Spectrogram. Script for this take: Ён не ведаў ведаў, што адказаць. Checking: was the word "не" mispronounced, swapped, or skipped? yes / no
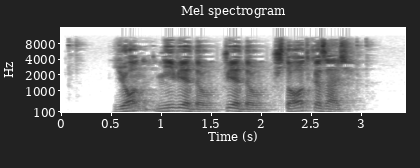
no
